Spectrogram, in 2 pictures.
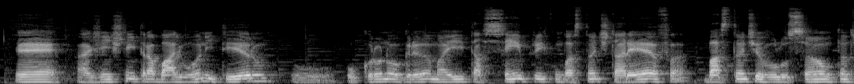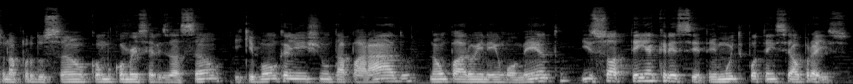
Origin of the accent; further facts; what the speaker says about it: Rondonópolis, Mato Grosso, Brazil; now in Campo Verde, Brazil; Sou brasileiro, mato-grossense, nascido em Rondonópolis, moro hoje em Campo Verde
